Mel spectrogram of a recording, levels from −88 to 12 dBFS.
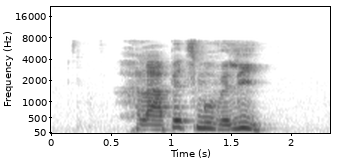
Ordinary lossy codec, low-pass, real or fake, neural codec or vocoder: none; 7.2 kHz; real; none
